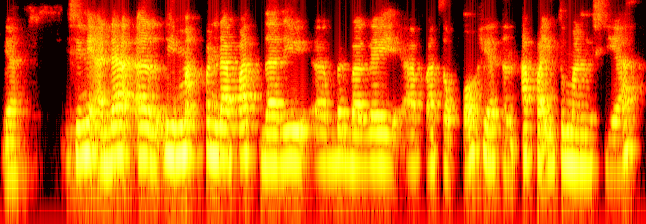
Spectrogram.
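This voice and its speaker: A woman's voice: mid-range voice, fairly even intonation, moderate pace. A woman interpreting a lecture, hesitant, with many fillers and restarts. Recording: roomy echo.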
